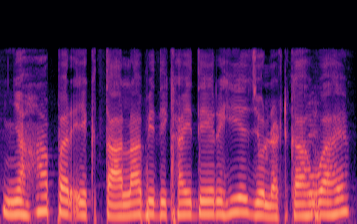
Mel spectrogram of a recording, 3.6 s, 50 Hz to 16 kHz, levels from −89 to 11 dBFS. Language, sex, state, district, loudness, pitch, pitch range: Hindi, male, Jharkhand, Ranchi, -14 LUFS, 165 Hz, 155-170 Hz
